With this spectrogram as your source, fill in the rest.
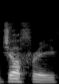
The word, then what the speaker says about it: Geoffrey: course my relationship with his name is spelt Geoffrey but you pronounce it Joffrey for curious reasons and so Joffrey and I met a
